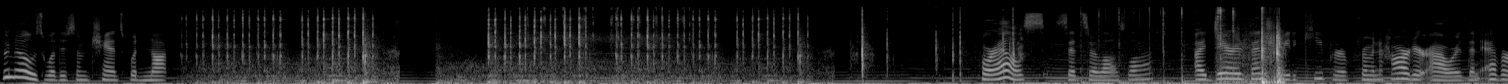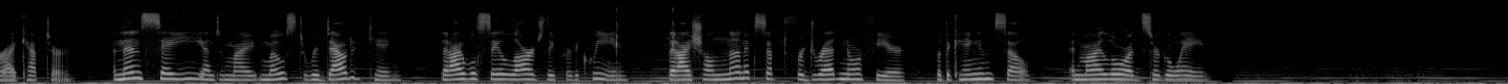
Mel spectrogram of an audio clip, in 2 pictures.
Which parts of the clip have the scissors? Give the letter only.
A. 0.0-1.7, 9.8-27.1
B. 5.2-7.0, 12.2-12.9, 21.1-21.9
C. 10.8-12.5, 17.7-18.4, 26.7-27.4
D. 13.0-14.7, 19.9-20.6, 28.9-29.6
B.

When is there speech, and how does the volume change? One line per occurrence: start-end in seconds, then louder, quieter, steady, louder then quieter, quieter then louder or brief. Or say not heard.
0.0-1.7 brief
9.8-27.1 steady.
